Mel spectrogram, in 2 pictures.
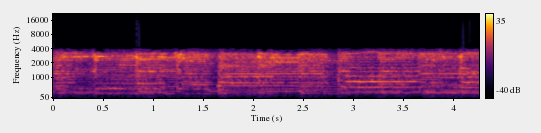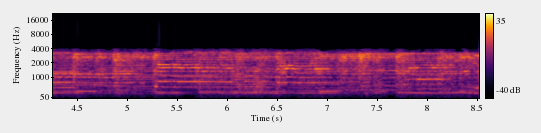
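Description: A live song: a woman singing to her own strummed acoustic guitar.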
